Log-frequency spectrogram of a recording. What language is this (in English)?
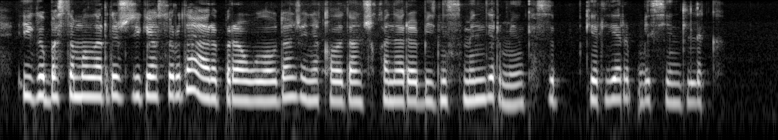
Kazakh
